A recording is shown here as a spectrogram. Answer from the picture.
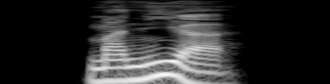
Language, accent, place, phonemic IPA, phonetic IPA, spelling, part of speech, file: German, Germany, Berlin, /maˈniːr/, [maˈni(ː)ɐ̯], Manier, noun, De-Manier.ogg
- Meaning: 1. style, manner 2. way, manner 3. mannerism, tic, individual habit 4. manners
